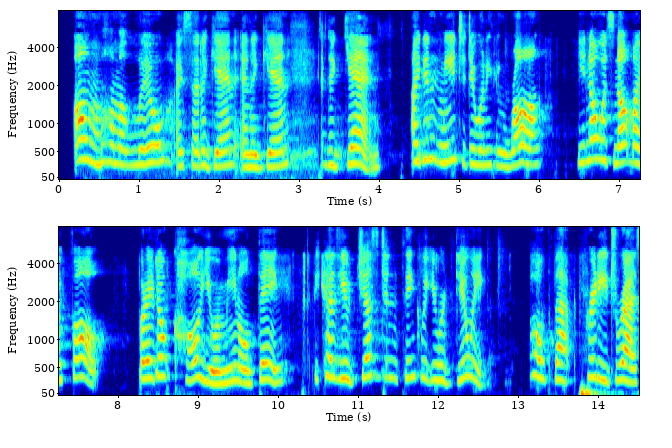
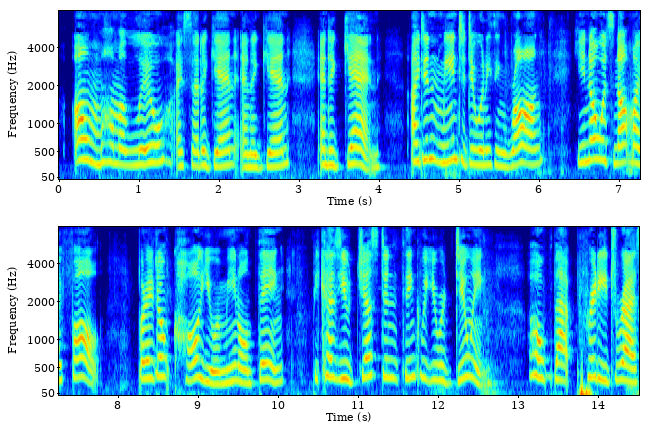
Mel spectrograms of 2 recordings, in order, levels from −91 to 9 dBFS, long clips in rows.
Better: second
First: noise reduction (neural mask model DeepFilterNet 3)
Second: none

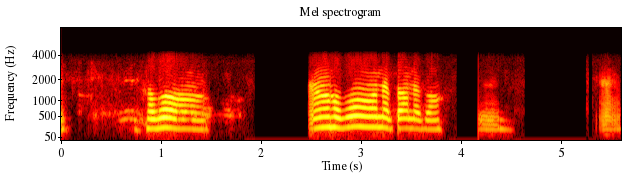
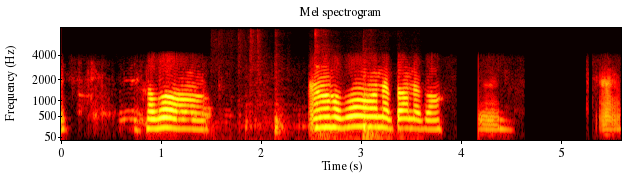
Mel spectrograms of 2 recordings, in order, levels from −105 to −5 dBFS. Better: first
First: none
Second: noise reduction (neural mask model RNNoise)

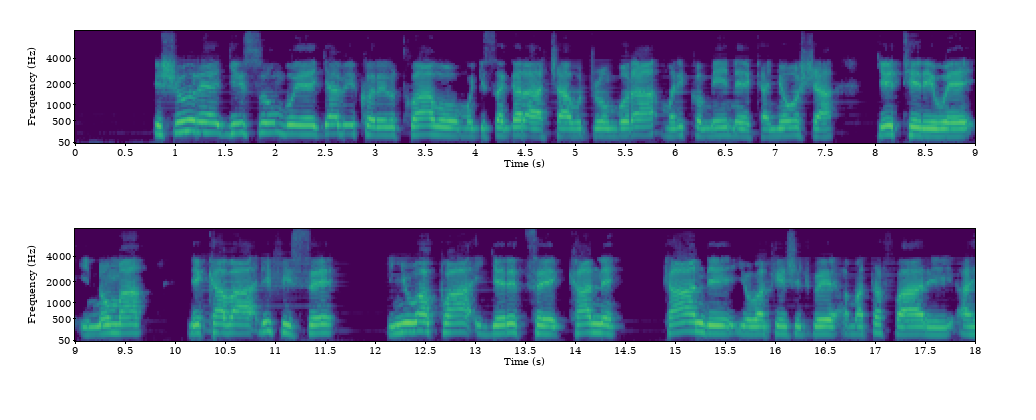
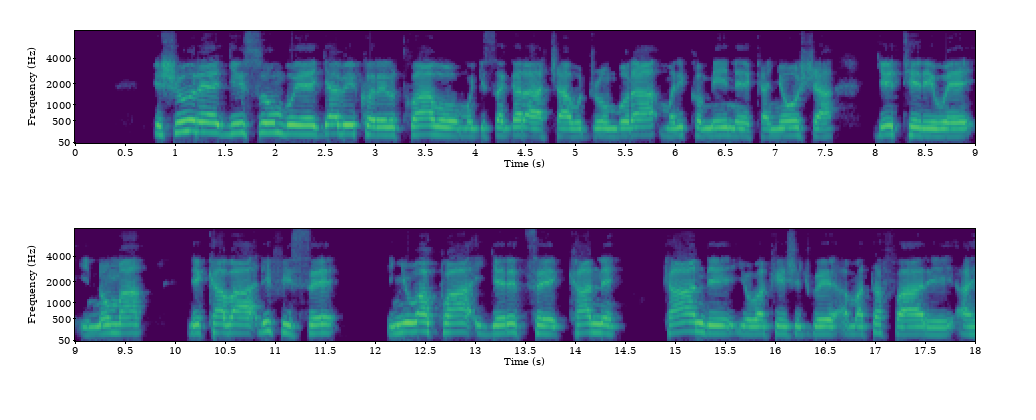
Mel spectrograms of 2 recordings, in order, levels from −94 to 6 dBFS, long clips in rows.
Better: second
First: noise reduction (neural mask model DeepFilterNet 3)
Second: none

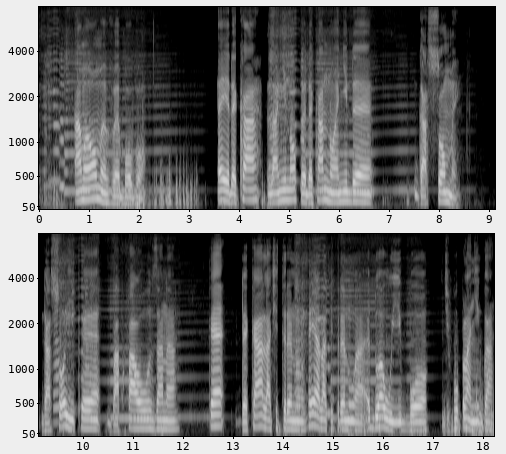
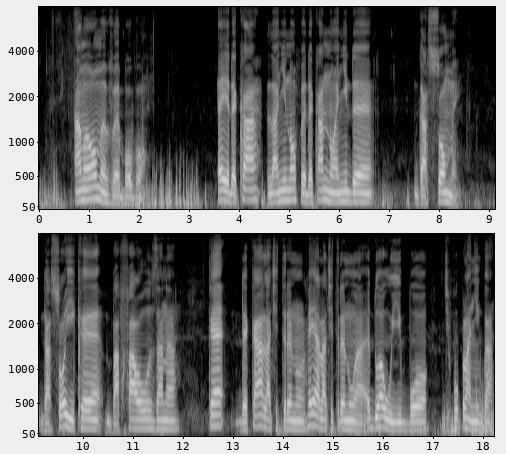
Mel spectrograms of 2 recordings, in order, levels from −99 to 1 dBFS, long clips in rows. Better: second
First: noise reduction (neural mask model RNNoise)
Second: none

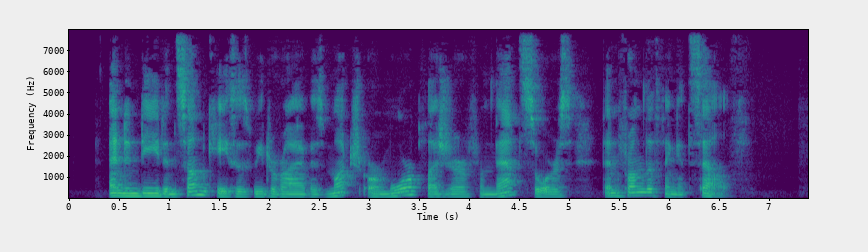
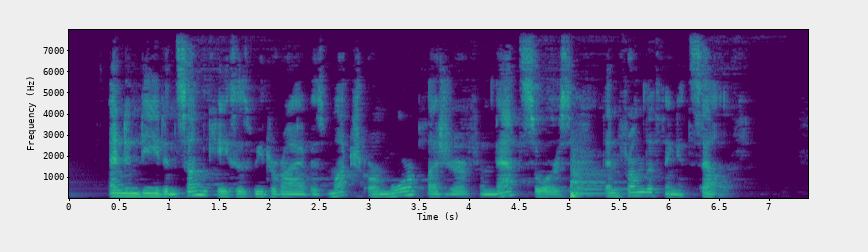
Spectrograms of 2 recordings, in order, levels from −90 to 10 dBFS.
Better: first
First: none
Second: noise reduction (classical method WPE with log-MMSE)

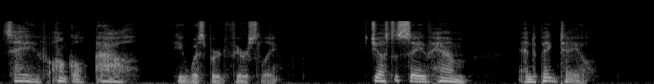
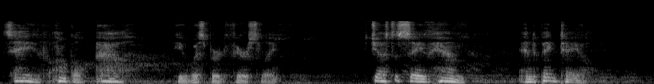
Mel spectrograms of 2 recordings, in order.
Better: first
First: none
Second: room echo; dies away in 2.3 s

